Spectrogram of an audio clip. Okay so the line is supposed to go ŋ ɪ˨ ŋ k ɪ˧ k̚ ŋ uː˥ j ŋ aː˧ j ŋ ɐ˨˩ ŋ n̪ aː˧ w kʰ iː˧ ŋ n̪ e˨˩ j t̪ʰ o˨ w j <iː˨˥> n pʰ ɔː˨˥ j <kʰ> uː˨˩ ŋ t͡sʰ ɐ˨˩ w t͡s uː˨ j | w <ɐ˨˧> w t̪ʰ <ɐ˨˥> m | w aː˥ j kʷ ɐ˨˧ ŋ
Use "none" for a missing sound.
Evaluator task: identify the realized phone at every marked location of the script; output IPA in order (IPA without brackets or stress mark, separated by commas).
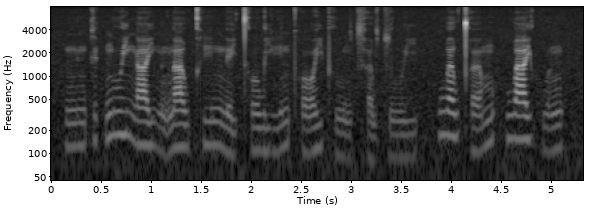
iː˨˥, pʰ, ɐ˥, ɐ˨˥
